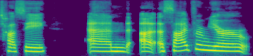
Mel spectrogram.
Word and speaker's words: Tuccy: it's Angel tussy it's spelled Tu ccy but pronounced tussy and uh aside from your website in your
